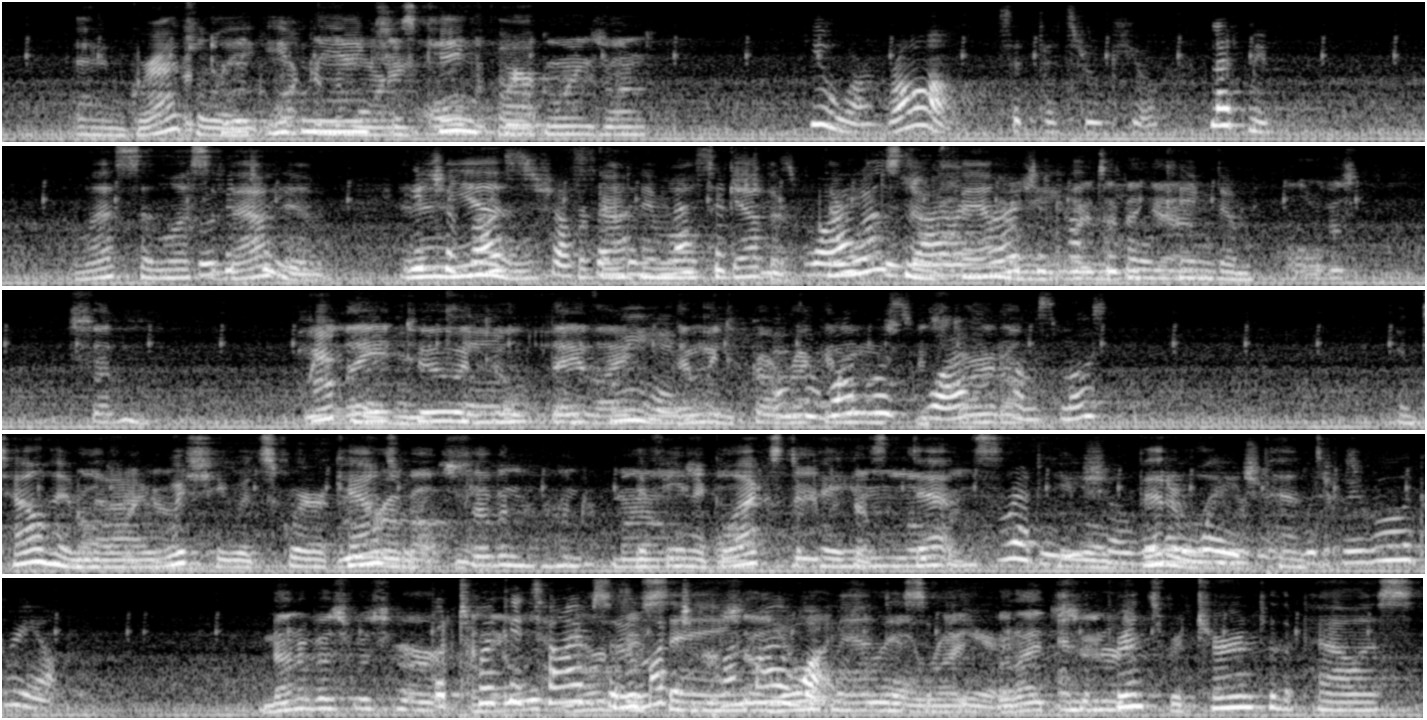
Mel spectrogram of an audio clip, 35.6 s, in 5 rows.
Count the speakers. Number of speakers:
3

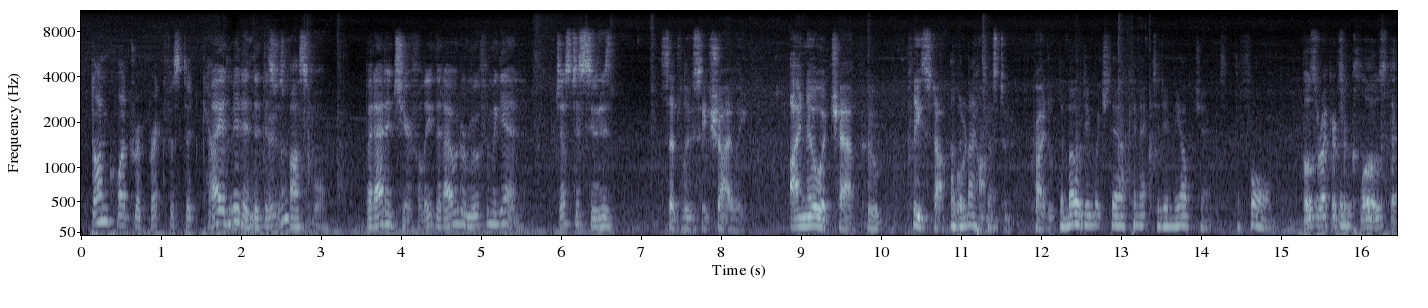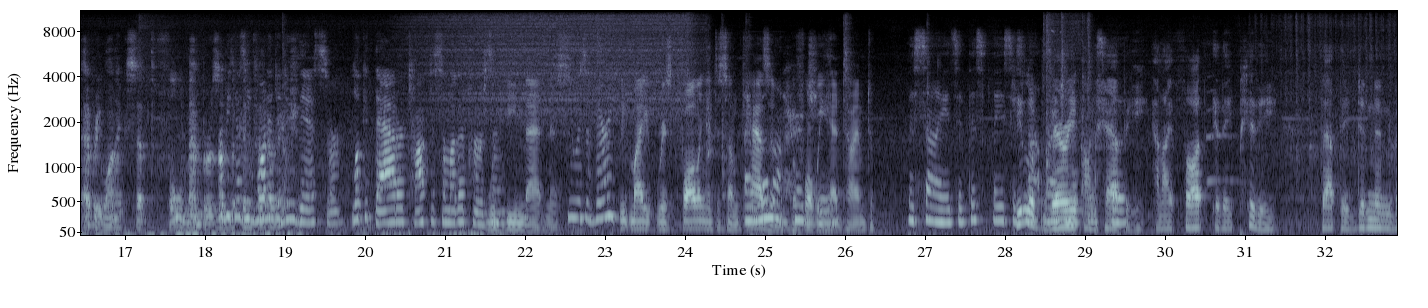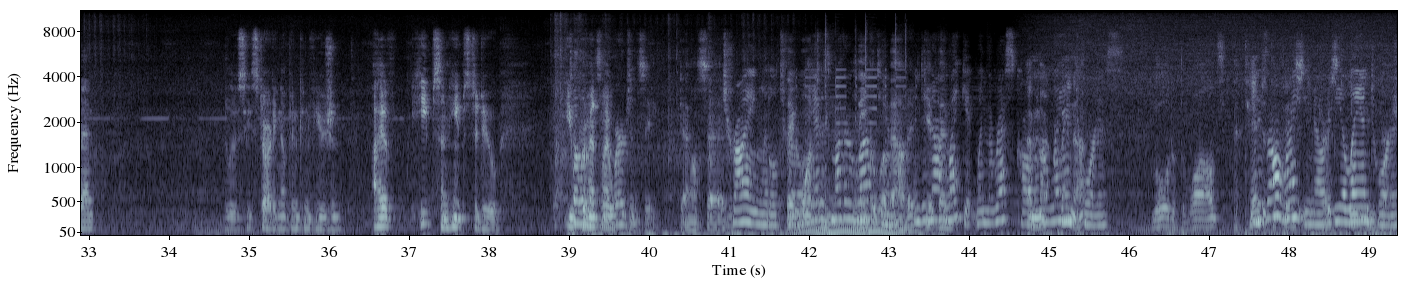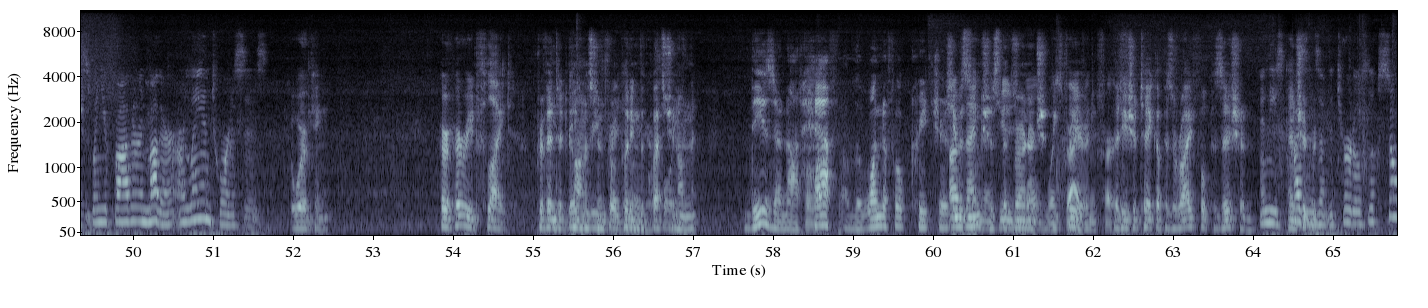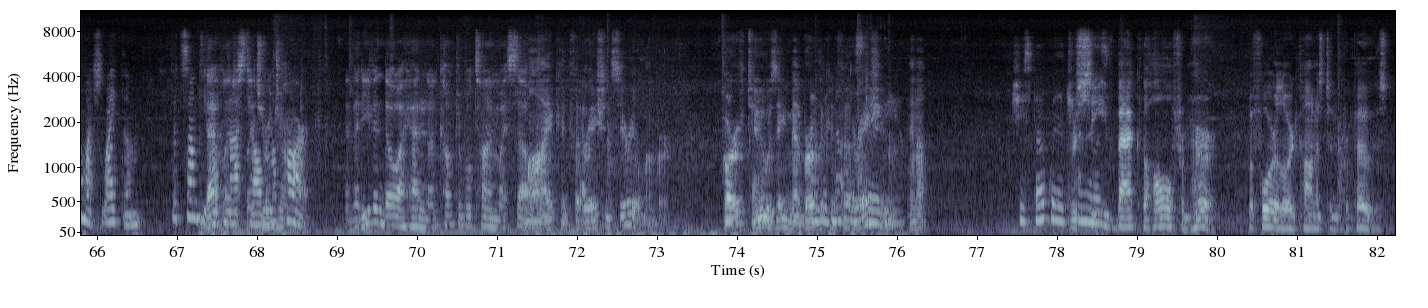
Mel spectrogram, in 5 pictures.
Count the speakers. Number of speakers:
9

